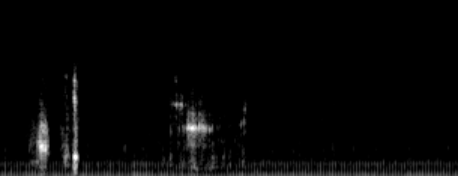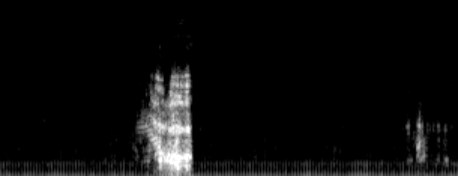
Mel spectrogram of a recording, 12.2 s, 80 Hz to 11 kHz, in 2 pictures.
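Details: Carpathian red deer stag in the Bucovina mountains during the breeding season on 29 September 2022. A few short, low grunts come first, then a loud, harsh, broad roar of about half a second, and a faint grunt ends it.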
